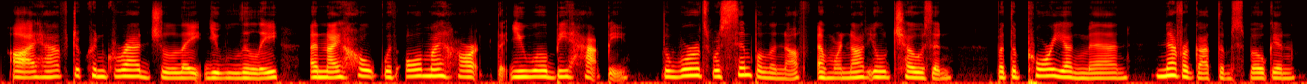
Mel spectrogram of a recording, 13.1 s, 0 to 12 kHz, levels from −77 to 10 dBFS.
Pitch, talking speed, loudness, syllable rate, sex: 190 Hz, 170 wpm, -18 LUFS, 4.3 syllables/s, female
